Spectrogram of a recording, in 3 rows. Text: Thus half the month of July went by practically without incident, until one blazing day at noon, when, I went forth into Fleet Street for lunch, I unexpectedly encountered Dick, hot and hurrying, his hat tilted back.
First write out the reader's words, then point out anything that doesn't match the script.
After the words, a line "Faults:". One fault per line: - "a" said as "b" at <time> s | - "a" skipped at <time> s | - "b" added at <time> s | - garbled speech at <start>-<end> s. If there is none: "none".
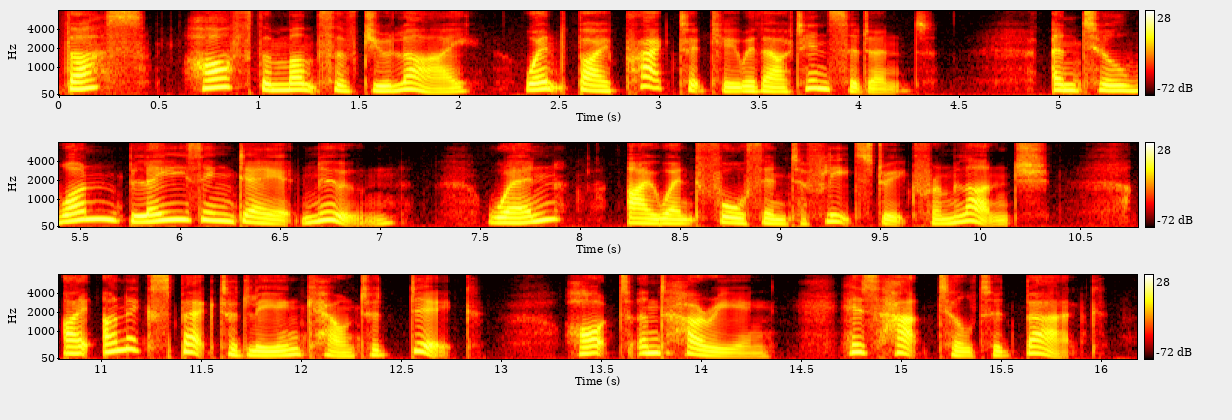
Thus half the month of July went by practically without incident, until one blazing day at noon, when, I went forth into Fleet Street from lunch, I unexpectedly encountered Dick, hot and hurrying, his hat tilted back.
Faults:
- "for" said as "from" at 9.7 s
